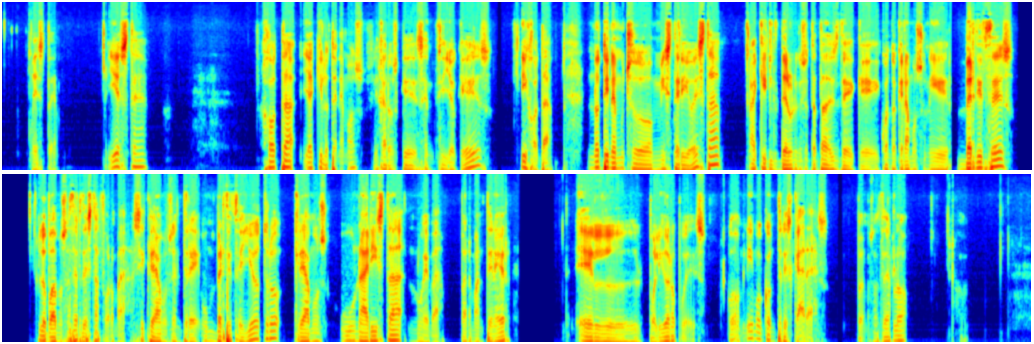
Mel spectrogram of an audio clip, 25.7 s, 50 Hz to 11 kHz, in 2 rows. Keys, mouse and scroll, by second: 3.0 j, 5.2-6.2 drag, 6.2 j, 12.2 middle click, 23.3-24.4 drag, 24.4 j, 25.2 Escape.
